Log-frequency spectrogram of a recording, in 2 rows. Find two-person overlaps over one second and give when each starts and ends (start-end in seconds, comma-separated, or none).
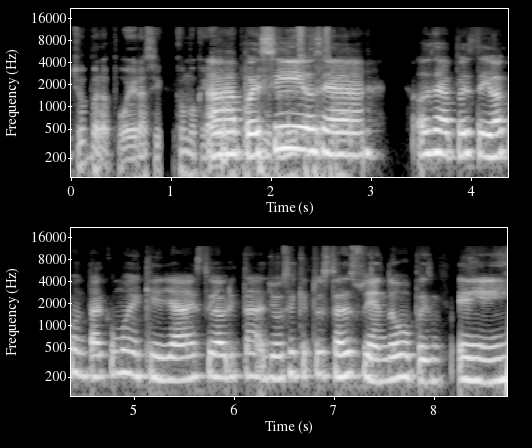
1.4-2.8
